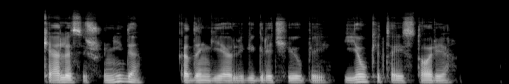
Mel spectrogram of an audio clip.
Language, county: Lithuanian, Vilnius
